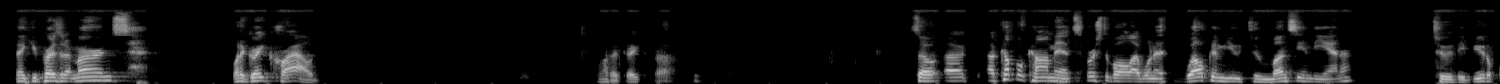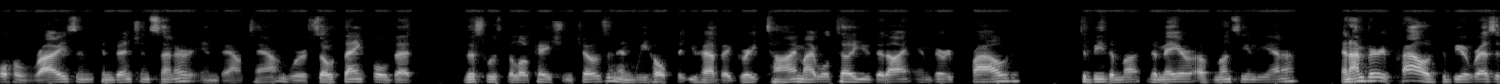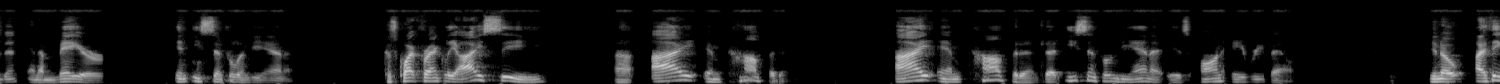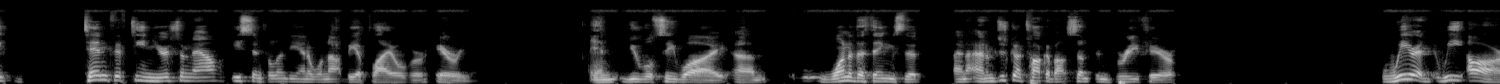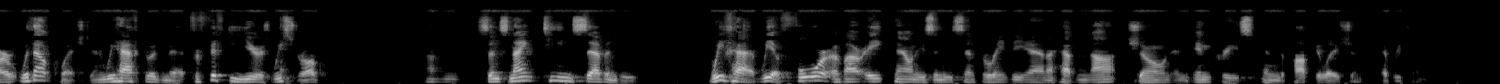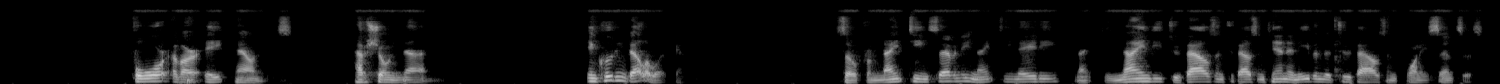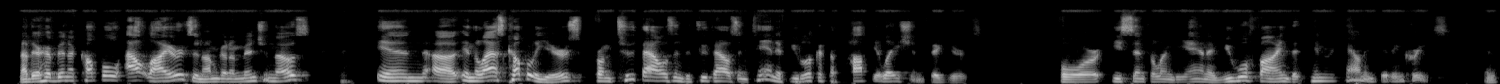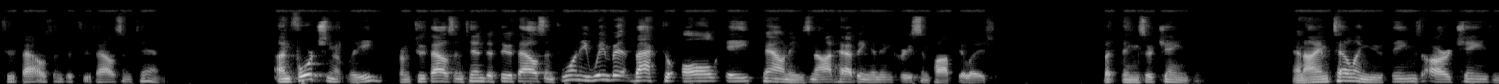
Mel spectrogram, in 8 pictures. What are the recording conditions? MUNCIE, IN—Tuesday’s Engage Indiana event in Muncie focused on the unique challenges and distinct opportunities for growth of Muncie and the entire East Central Indiana region.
